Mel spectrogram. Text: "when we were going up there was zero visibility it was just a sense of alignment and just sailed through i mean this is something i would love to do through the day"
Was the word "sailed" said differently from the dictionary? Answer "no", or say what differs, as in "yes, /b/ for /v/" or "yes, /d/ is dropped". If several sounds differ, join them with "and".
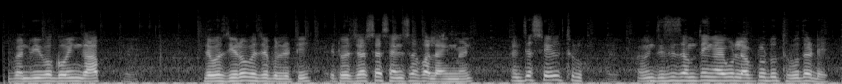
no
